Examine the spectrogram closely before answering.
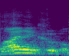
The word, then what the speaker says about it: Leinenkugel: They had that, I can't even pronounce it, that Google. Leinenkugel.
